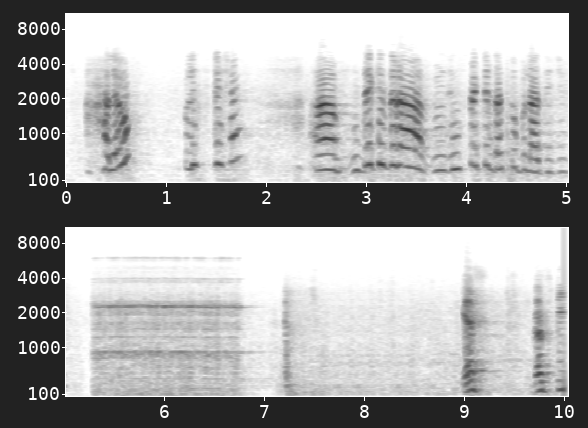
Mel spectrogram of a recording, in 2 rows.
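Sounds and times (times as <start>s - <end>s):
telephone ringing: 5.3s - 7.1s.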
